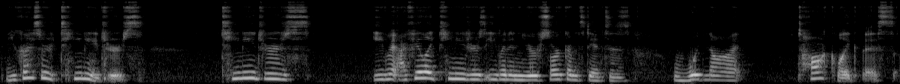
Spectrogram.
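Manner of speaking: high-pitched exasperated protest. Retold or imitated. Acted exasperated reply to book's teens.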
